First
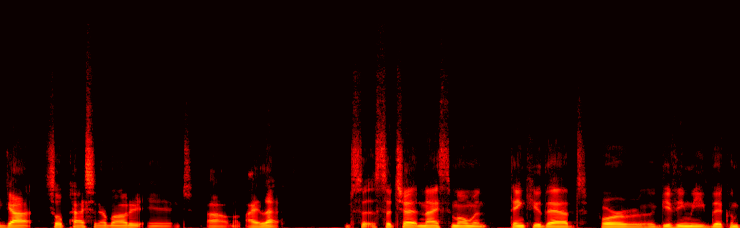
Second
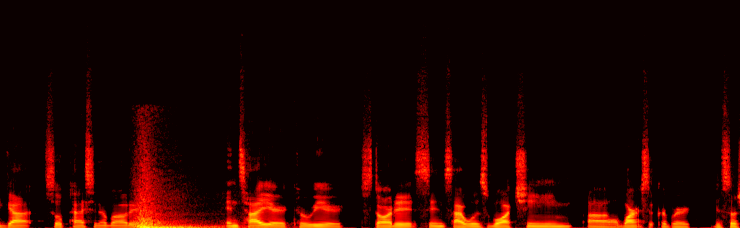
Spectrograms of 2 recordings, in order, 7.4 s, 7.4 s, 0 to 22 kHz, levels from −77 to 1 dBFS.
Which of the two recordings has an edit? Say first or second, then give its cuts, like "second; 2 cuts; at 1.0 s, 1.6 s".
second; 1 cut; at 1.5 s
